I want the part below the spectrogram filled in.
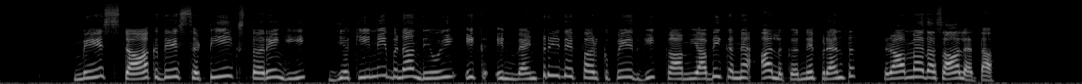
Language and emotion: Dogri, happy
